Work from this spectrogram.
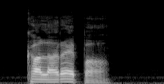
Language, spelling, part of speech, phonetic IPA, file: Polish, kalarepa, noun, [ˌkalaˈrɛpa], Pl-kalarepa.ogg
